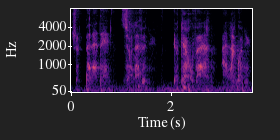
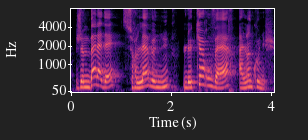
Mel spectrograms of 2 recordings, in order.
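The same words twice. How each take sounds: First: It is whispered with lots of air. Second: It is said in full voice.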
